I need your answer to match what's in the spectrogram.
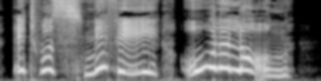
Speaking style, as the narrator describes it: shouted Mrs

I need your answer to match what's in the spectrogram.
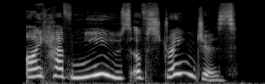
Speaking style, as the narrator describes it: squeaked the weasel

